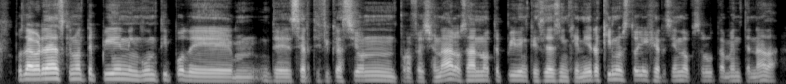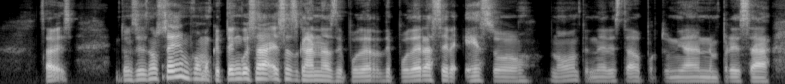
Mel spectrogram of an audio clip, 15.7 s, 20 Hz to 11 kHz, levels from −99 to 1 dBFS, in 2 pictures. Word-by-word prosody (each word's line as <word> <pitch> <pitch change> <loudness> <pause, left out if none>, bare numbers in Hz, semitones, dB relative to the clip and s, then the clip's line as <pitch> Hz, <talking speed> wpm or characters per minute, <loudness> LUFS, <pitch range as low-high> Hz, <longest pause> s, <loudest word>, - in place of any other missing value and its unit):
pues, 145 - -9
la 160 - +12
verdad 170 +2 +9
es 175 - +7
que - - -8
no 170 0 -2
te - - -3
piden 165 0 0
ningún 150 +1 -5
tipo 155 +1 -7
de 115 -3 0
mm, 110 +2 -13
de, 110 -1 -4
certificación 130 +2 +1
profesional, - - 0
o - - -4
sea, 130 - +2
no 130 0 -4
te - - -11
piden 135 -1 -5
que 115 - -8
seas 120 0 0
ingeniero, 120 +3 -3
aquí 155 - -2
no 155 - -2
estoy 140 0 -3
ejerciendo 130 -1 -6
absolutamente 120 -1 -11
nada, - - -6 0.4
¿sabes? - - 0 0.4
Entonces, 140 +2 -5
no 175 - -1
sé, 210 +6 +5
como 170 -1 -4
que - - -3
tengo 170 +2 +1
esa 170 0 +6
esas 160 -5 +2
ganas 130 -3 +3
de 115 - -8
poder 120 +1 -4
de 120 - -10
poder 115 +4 0
hacer 135 - +1
eso, 115 -3 -2 0.2
¿no? 120 +3 -11
Tener 115 -2 -13
esta 115 0 -5
oportunidad 110 0 -7
en 110 -1 -8
la - - -8
empresa, 105 0 +1
125 Hz, 200 wpm, -24 LUFS, 115-145 Hz, 0.4 s, la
